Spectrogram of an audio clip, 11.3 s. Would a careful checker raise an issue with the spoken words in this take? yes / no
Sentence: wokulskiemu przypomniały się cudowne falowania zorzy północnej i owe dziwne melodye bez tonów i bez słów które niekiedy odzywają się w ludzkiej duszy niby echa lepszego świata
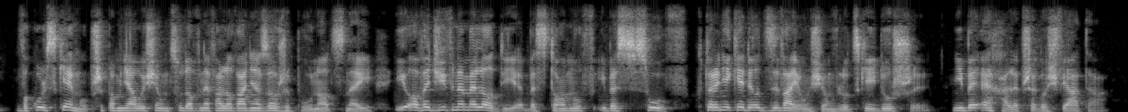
no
